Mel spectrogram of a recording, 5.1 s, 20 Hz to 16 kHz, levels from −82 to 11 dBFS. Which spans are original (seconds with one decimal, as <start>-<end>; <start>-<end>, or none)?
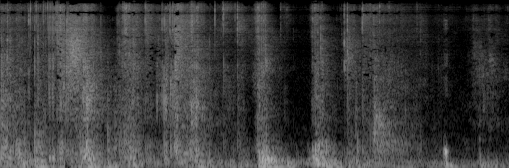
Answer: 0.0-1.8; 3.1-4.0; 4.6-5.1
